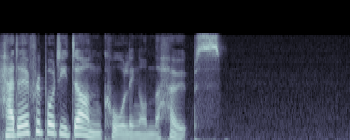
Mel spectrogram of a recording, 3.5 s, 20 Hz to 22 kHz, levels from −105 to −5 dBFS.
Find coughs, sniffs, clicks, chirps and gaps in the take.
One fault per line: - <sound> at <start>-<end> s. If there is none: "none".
none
